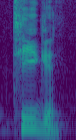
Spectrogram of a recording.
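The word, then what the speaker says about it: Teigen: her husband john t is it pronounced teagan or tegan tegan i call her chrissy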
